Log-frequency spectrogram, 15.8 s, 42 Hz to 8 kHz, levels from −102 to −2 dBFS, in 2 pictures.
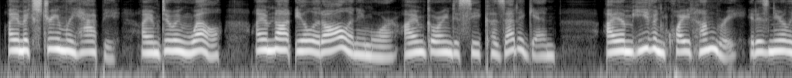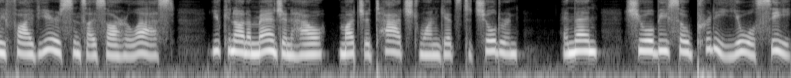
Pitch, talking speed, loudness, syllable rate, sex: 235 Hz, 220 wpm, -20 LUFS, 6.0 syllables/s, female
